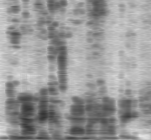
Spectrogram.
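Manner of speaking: ordinary delivery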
